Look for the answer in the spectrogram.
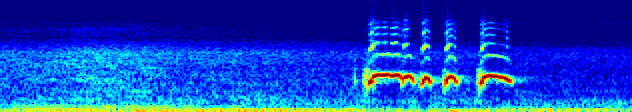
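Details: Local zebra dove in song, meant to stimulate other doves to sing: a single quick phrase of four rounded cooing notes over steady background hiss and low hum.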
